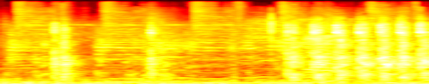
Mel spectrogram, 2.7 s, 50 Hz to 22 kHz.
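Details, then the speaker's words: Spartan locker (SLD60-35) just installed in a Dana 60 front axle, tested with one hub locked and the wheel turned by hand. Quick, evenly spaced clicks with no grinding and only slight brake drag: the locker ratchets normally. "So if I turn this wheel to lock, I can hear it ratcheting. There's locker ratcheting."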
